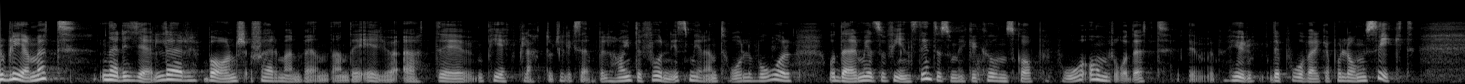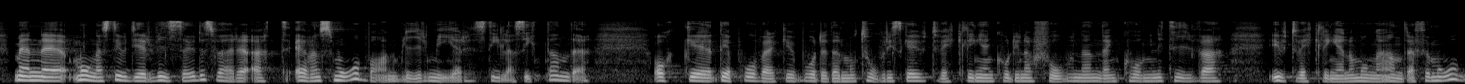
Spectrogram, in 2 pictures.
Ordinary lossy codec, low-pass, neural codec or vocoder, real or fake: none; none; none; real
